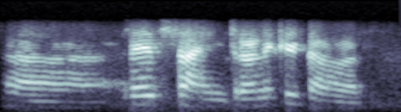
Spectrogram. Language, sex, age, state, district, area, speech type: Telugu, female, 60+, Andhra Pradesh, Eluru, rural, conversation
